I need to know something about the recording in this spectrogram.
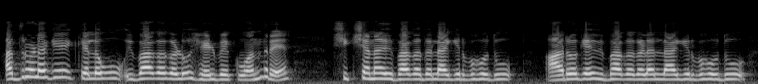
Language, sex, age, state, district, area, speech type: Kannada, female, 30-45, Karnataka, Shimoga, rural, spontaneous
